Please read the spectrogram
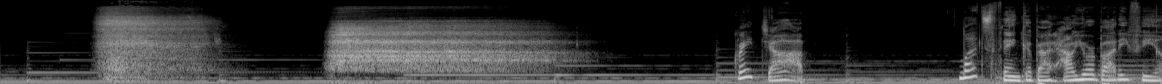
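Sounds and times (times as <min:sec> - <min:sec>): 
deep relaxation breath in through nose and out through mouth: 0:01.0 - 0:02.4, 0:03.2 - 0:06.2
speech: 0:07.4 - 0:08.2, 0:09.6 - 0:11.6.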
